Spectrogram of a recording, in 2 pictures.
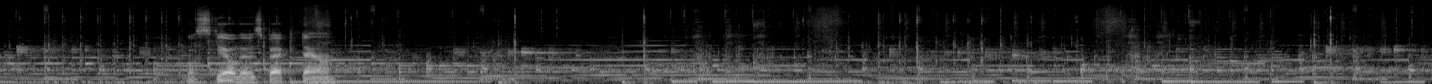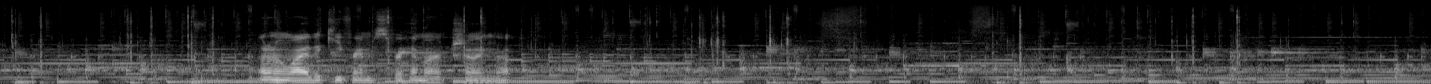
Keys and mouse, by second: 0.3 Right, 0.5 Right, 2.2 Right, 2.3 Right, 2.8 Left, 5.1 z, 6.3 z, 8.7 Left, 8.8 Left, 9.0 Left, 9.2 Left, 10.2 Right, 10.4 Right, 10.8 Right, 13.3 a, 14.1 a, 17.8 right click, 18.1 z, 19.1 z, 21.5 alt+a, 22.2 alt+a, 26.2 z, 26.6 z, 27.0 z.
